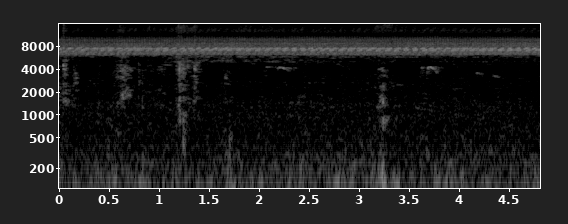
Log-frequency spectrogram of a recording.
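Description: Steady high-pitched trill of insects, likely crickets, in a continuous chorus, with a few faint brief rustles.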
